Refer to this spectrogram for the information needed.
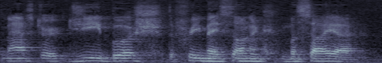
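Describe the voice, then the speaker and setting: A man speaks at a very slow pace against noticeable background noise. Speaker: poet. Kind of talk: satirical poetry reading.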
